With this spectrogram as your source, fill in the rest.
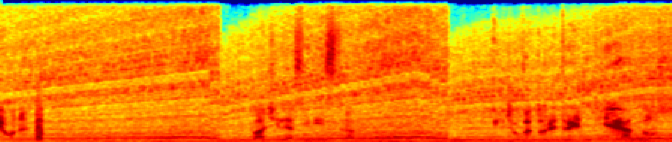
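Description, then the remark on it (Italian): A video game race car engine drones steadily with a buzzy, lawnmower-like whine, holding a constant pitch throughout while a person talks over it. “però essere tra i primi tre con una macchinetta di questo genere che sembra un tagliaerba”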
